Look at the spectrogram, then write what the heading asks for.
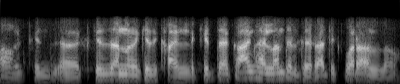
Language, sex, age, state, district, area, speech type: Goan Konkani, male, 60+, Goa, Canacona, rural, conversation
